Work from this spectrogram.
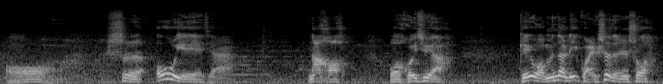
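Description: An actor playing an easygoing, obliging village delivery driver in a radio drama, folksy and jovial. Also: male voice, mid-range voice, sing-song, normal speed, a little mellow, faint music behind, lightly acted. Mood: helpful. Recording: faint outdoor vehicle ambience behind.

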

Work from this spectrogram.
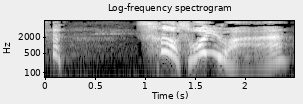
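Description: Shrill, brusque landlady. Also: wildly swooping pitch, extremely slow, husky, muffled recording, heavily acted. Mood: impatient, scornful. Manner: brusque, scornful, pushy. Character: brusque, impatient female landlady, sneering and pushy. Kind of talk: radio drama acting.

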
